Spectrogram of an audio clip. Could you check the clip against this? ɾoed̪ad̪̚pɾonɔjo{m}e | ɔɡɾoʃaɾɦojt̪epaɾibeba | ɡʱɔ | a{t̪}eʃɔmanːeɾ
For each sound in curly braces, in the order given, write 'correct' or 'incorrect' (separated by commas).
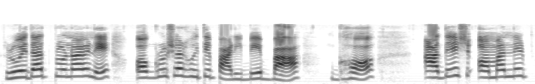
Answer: incorrect, incorrect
